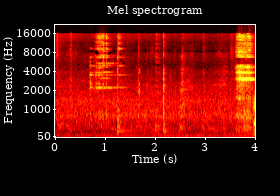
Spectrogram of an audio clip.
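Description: Steel brick trowel clinking and scraping against bricks and stiff mortar: a few faint clicks, then a louder ringing metallic scrape near the end.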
